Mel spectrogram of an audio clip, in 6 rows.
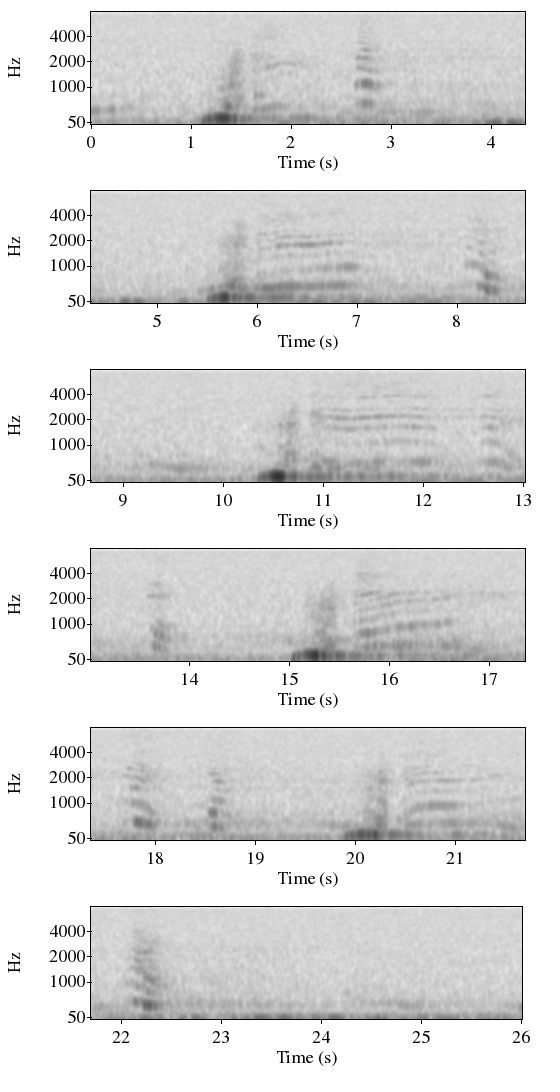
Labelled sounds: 1.3	2.2	humpback whale, 0.90 to 2.0 kHz
2.6	3.9	humpback whale, 0.90 to 2.3 kHz
6.0	7.1	humpback whale, 0.86 to 4.4 kHz
8.1	8.4	humpback whale, 0.80 to 1.2 kHz
10.5	13.1	humpback whale, 0.93 to 6.2 kHz
13.6	13.9	humpback whale, 0.80 to 1.1 kHz
15.6	17.0	humpback whale, 0.80 to 3.8 kHz
17.7	18.0	humpback whale, 0.80 to 1.1 kHz
18.7	19.0	humpback whale, 1.7 to 2.2 kHz
20.5	21.1	humpback whale, 0.80 to 2.8 kHz
22.0	22.4	humpback whale, 0.80 to 2.4 kHz

